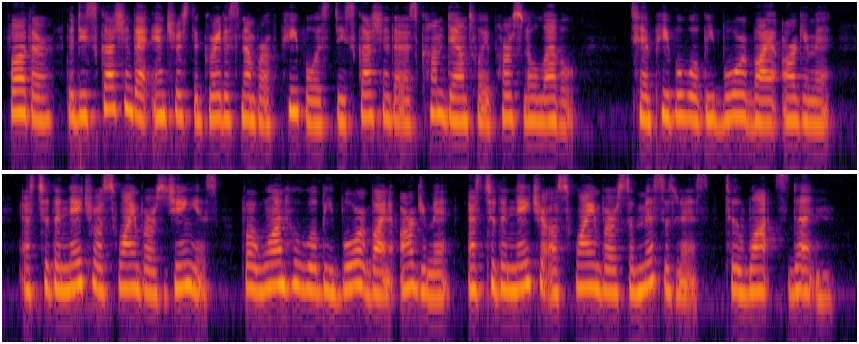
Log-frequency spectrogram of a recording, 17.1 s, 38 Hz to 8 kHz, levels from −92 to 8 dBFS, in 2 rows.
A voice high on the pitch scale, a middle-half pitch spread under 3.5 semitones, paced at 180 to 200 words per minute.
Yes: high, 200 Hz; narrow, 2.5 semitones; average, 190 wpm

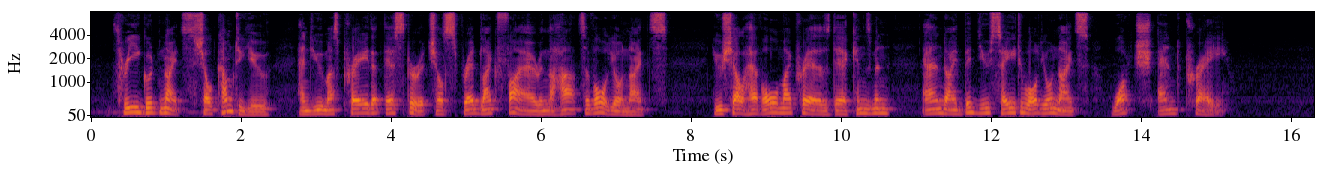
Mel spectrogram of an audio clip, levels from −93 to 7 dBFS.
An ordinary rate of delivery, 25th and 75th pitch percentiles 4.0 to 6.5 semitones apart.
Yes: average, 165 wpm; average, 4.8 semitones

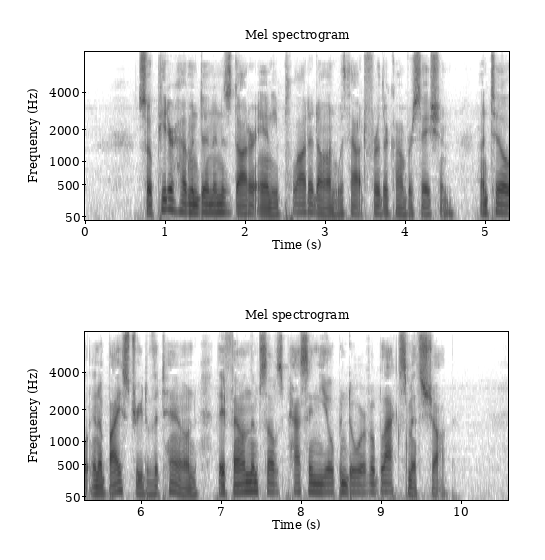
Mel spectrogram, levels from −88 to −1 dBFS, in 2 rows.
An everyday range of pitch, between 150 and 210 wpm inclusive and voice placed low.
Yes: average, 4.1 semitones; average, 175 wpm; low, 100 Hz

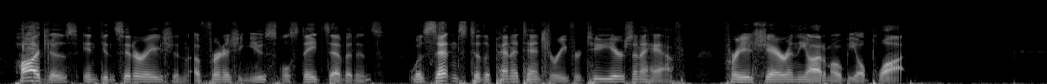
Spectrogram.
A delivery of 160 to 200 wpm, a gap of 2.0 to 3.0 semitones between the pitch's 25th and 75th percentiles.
No: average, 150 wpm; average, 2.7 semitones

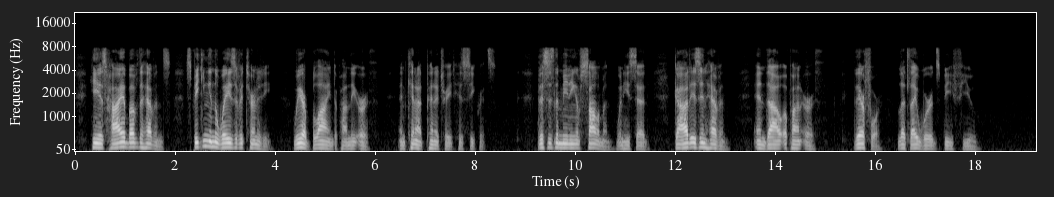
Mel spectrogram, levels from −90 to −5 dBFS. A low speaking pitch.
Yes: low, 105 Hz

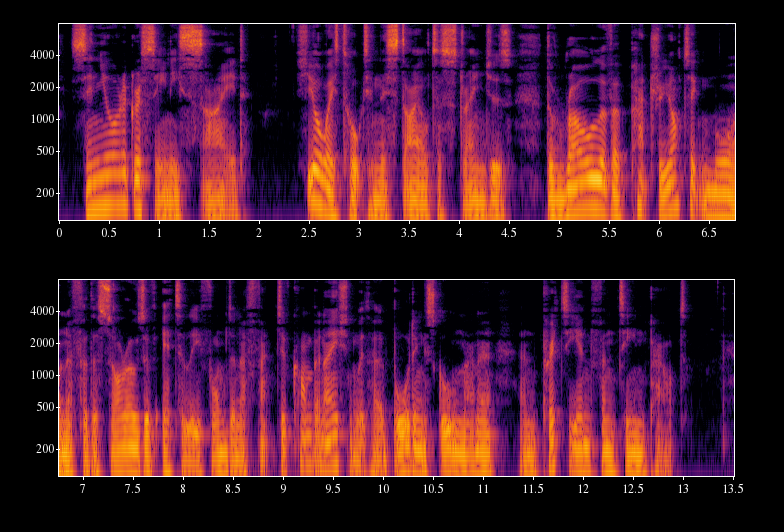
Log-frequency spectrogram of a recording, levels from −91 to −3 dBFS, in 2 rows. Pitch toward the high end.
No: very low, 95 Hz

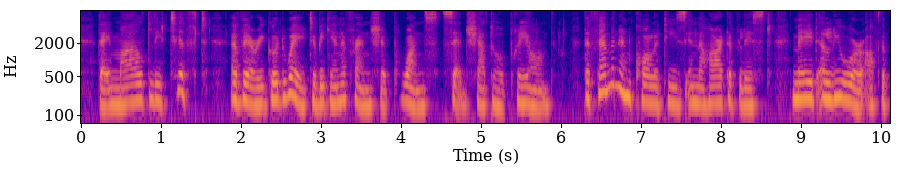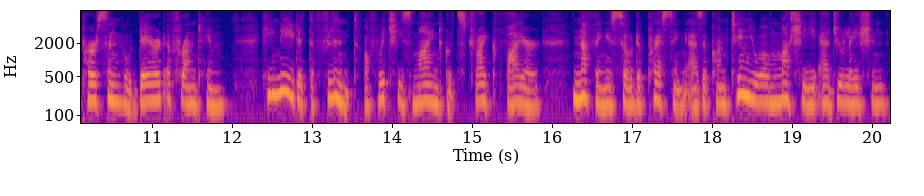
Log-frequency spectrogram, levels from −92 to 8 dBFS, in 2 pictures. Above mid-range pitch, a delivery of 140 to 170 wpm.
No: medium, 170 Hz; average, 150 wpm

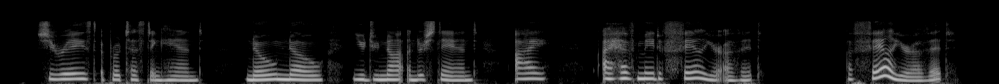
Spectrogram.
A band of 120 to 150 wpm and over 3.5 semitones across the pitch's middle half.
Yes: average, 140 wpm; average, 4.2 semitones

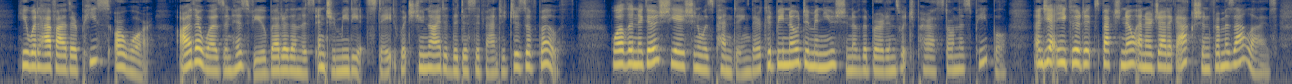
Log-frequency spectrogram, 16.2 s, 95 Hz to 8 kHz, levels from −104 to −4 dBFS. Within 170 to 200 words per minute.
Yes: average, 195 wpm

